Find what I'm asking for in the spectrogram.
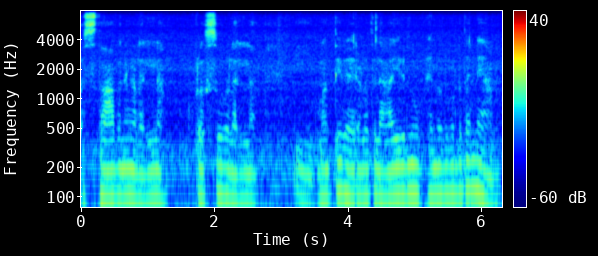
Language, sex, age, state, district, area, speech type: Malayalam, male, 30-45, Kerala, Idukki, rural, spontaneous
